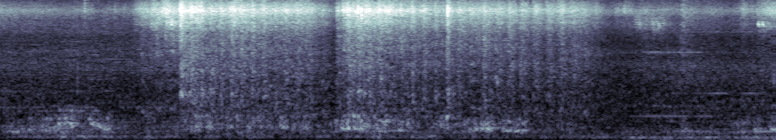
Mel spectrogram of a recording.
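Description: Pigeons cooing, a run of repeated low coos.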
